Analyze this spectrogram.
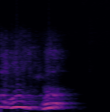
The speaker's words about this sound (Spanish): Ese fue mi perro.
